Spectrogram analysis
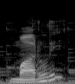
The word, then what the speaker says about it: Marle: to pronounce this one is it Mauro Marley Marley it's maro maro and you are Koroma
